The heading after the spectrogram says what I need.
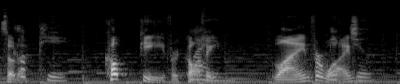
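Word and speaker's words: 커피: It's not coffee, I'd say. Kopi.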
